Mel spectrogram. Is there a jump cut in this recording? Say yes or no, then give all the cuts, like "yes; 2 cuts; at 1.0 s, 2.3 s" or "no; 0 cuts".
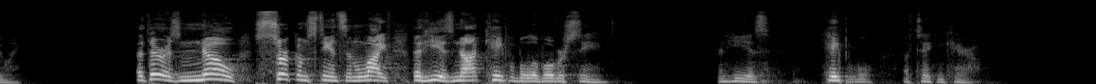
no; 0 cuts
